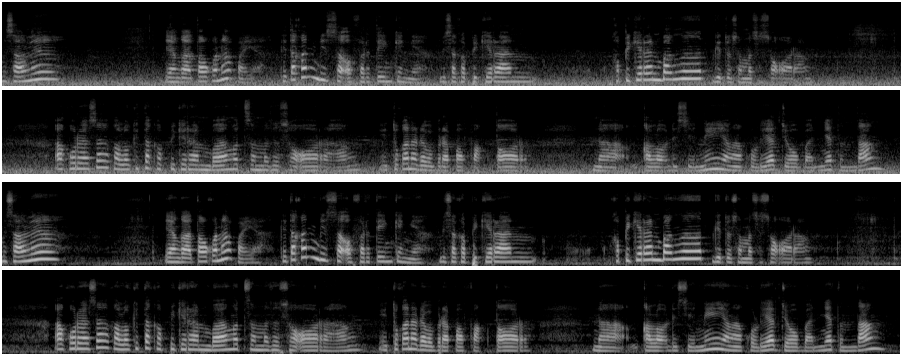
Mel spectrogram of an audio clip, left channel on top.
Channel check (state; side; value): noise; left; rumble, 9 dB below the sound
